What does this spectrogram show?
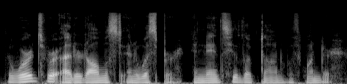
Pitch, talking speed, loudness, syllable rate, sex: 95 Hz, 240 wpm, -19 LUFS, 6.8 syllables/s, male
